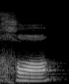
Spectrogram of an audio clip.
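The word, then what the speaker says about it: خ: তারপরে খ।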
